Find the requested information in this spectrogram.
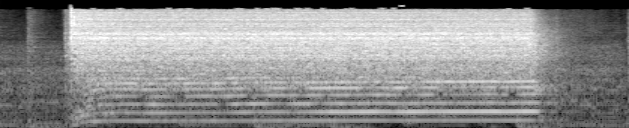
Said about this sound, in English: Drill. Drill.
